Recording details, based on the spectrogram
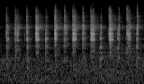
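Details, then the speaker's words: Roush active exhaust driver-side valve actuator (plastic electric top unit), sealed, failed on install: sharp plastic rattles about ten a second when shaken; broken internal piece loose inside. "When I shake it, something in here is falling apart and is loose."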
